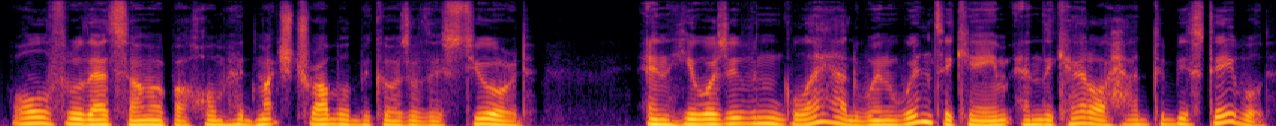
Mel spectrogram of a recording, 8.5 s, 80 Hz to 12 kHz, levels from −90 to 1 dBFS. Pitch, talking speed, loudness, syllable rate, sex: 130 Hz, 190 wpm, -15 LUFS, 4.9 syllables/s, male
